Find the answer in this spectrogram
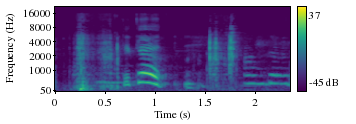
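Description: Metal cookie cutters knocking and clinking on a wooden table as they are handled, a sharp knock near the start and a few light clicks later.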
